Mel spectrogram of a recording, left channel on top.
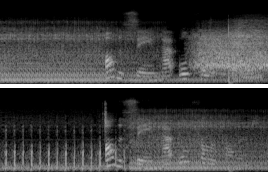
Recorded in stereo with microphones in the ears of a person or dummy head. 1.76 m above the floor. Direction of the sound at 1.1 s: Centre (ahead or behind).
